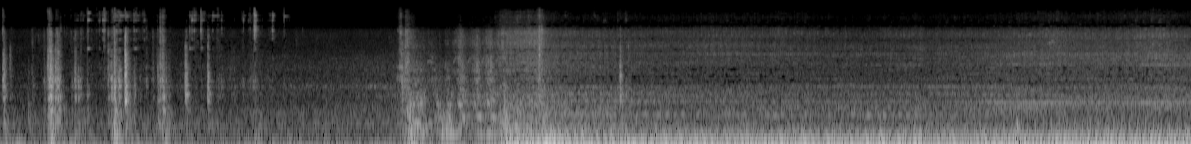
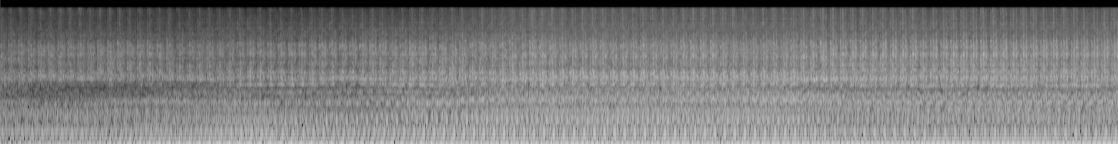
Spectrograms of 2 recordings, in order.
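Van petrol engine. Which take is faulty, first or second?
second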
